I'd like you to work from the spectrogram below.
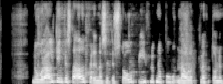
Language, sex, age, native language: Icelandic, female, 40-49, Icelandic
